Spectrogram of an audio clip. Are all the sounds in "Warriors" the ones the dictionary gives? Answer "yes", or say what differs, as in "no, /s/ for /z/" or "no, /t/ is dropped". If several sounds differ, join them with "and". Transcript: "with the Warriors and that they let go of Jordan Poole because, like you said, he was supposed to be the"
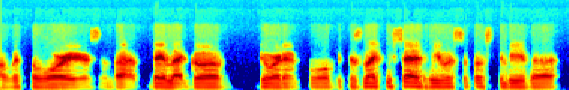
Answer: yes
